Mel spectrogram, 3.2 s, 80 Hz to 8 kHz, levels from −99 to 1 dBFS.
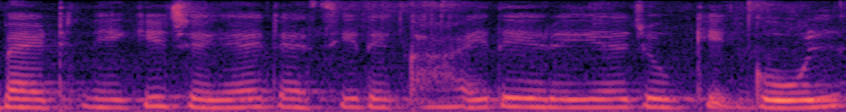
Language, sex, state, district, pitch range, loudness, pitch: Hindi, female, Uttar Pradesh, Deoria, 210-220 Hz, -38 LUFS, 215 Hz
